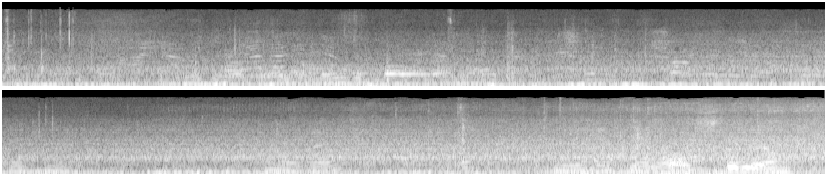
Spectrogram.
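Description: Men and women nearby talk and call out.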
